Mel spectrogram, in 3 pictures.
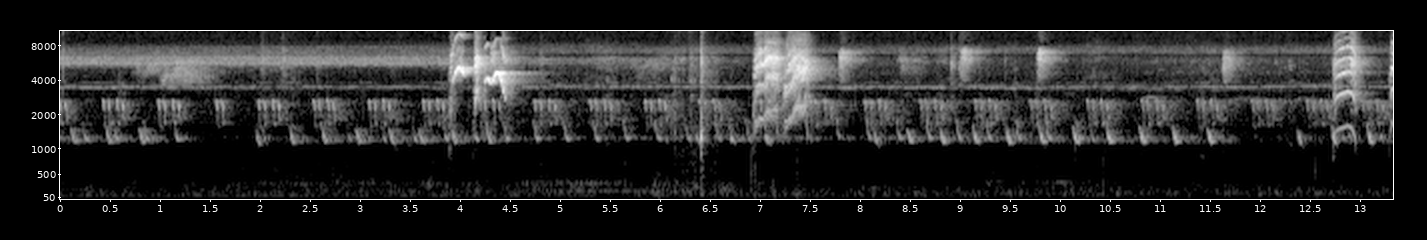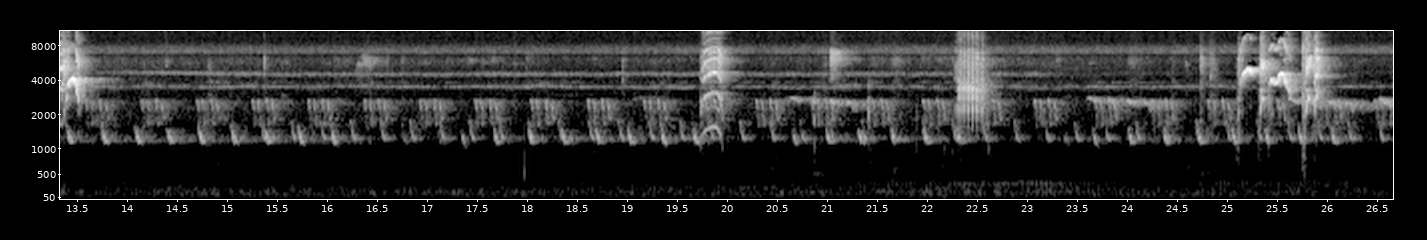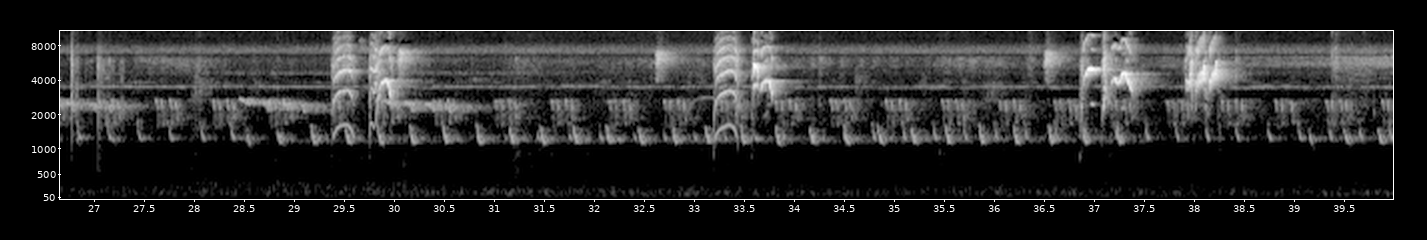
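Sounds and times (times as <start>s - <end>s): bird whistled phrases: 12.7s - 13.9s, 19.6s - 20.2s, 29.3s - 30.6s, 32.8s - 34.0s.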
